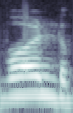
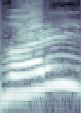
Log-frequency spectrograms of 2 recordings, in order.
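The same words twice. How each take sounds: First: No R sound is pronounced before the L. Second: An R sound is pronounced before the L. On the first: The speaker calls it right. "हम वर्ल्ड बोलते हैं" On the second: The speaker calls it wrong. "हम वर्ल्ड नहीं बोलते"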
